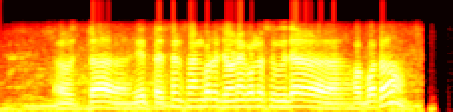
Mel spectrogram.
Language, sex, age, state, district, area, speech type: Odia, male, 45-60, Odisha, Sambalpur, rural, conversation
